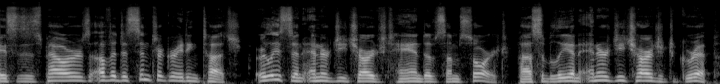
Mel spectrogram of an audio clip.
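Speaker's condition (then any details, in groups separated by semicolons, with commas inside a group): No condition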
